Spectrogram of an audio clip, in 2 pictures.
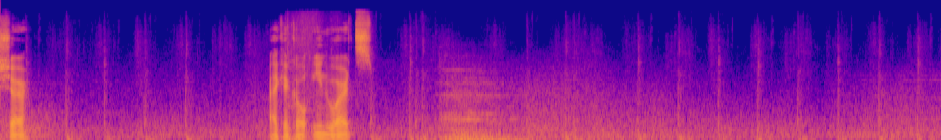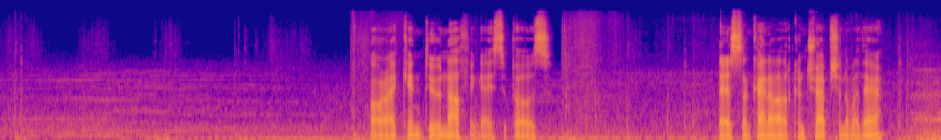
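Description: Footsteps tread on roof tiles and stone.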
